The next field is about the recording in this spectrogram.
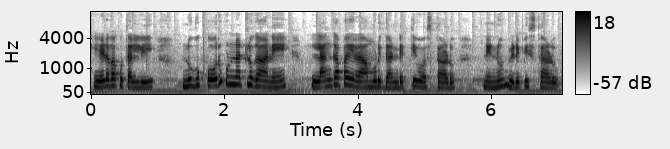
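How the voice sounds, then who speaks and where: A woman's voice: mid-range voice, moderate pace, narrow, tinny audio, soft background music, close to an everyday voice. A woman narrator voicing a mighty, devoted male monkey hero, speaking in an earnest, reassuring way.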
